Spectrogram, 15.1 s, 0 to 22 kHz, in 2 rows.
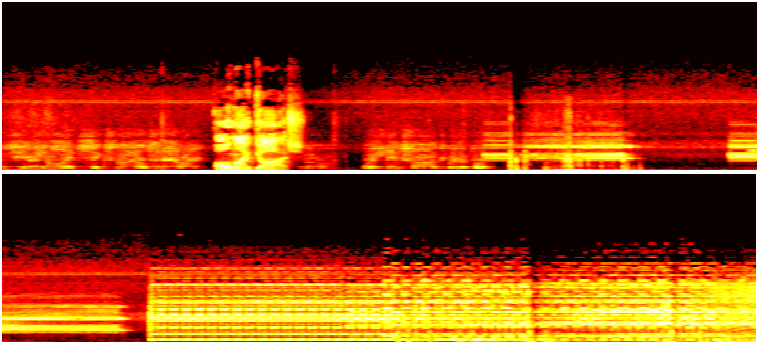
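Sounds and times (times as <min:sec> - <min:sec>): loud steady attention tone: 0:00.0 - 0:10.0, 0:10.6 - 0:15.0.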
